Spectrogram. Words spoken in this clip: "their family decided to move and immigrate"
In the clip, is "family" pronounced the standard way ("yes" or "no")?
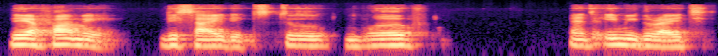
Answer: no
